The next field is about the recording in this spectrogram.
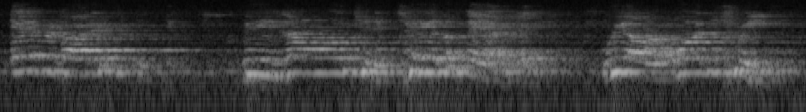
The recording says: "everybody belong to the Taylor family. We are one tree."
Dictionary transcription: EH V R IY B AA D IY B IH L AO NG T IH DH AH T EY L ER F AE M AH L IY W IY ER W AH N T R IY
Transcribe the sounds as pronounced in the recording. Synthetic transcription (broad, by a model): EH V R IY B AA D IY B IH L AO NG T IH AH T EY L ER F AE AH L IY W IY ER W AH N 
